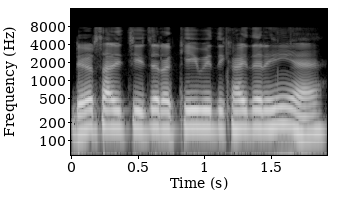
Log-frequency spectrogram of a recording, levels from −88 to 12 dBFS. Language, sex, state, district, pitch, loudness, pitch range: Hindi, male, Jharkhand, Garhwa, 160 Hz, -11 LUFS, 155-160 Hz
